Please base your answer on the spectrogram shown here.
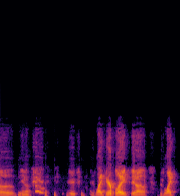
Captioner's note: laugh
